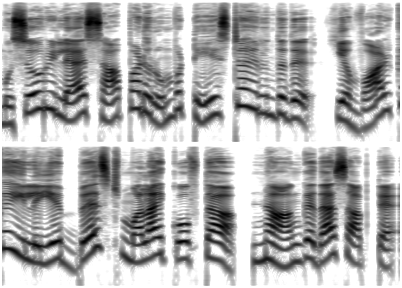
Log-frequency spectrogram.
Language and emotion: Tamil, happy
